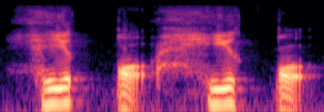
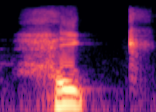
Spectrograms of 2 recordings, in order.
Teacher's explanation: huruf Kaf itu dia bukan huruf Qalqalah bukan namun dia memiliki sifat hams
